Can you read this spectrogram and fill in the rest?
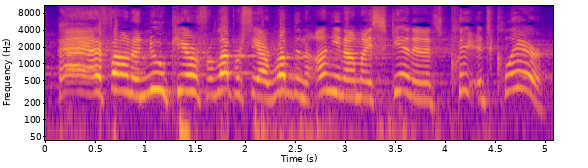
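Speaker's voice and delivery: mock excited. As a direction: hype a silly home cure. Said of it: "The leper didn't go".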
